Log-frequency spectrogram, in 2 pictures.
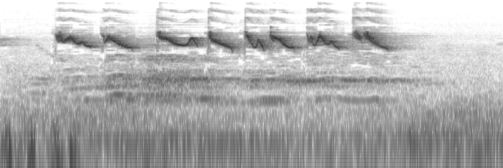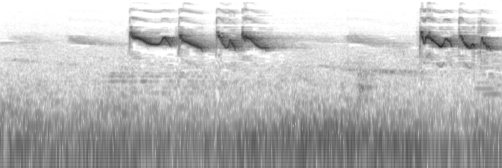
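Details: Singing white-eye used to attract birds, giving a run of about eight high, sharply slurred chirps, a pause with distant faint sounds, then shorter bursts of the same rapid notes.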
